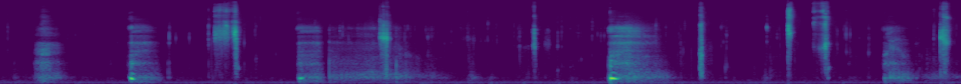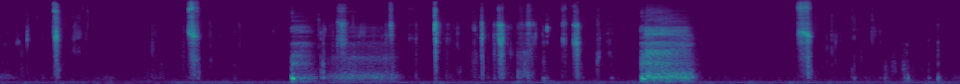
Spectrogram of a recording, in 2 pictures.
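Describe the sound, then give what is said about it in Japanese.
Kissing sounds: many short, soft, wet smacks and clicks, scattered irregularly between quiet gaps, with no talking. “私、チュー大好きなんだ。だから、もっとしよう。”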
